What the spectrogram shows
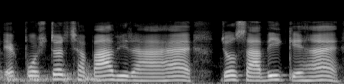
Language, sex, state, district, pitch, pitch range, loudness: Hindi, male, Jharkhand, Garhwa, 195 Hz, 180-205 Hz, -15 LUFS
